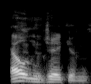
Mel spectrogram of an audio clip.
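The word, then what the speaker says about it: Elgton Jenkins: Elton Jenkins. Yeah, there you go. The G is silent.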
